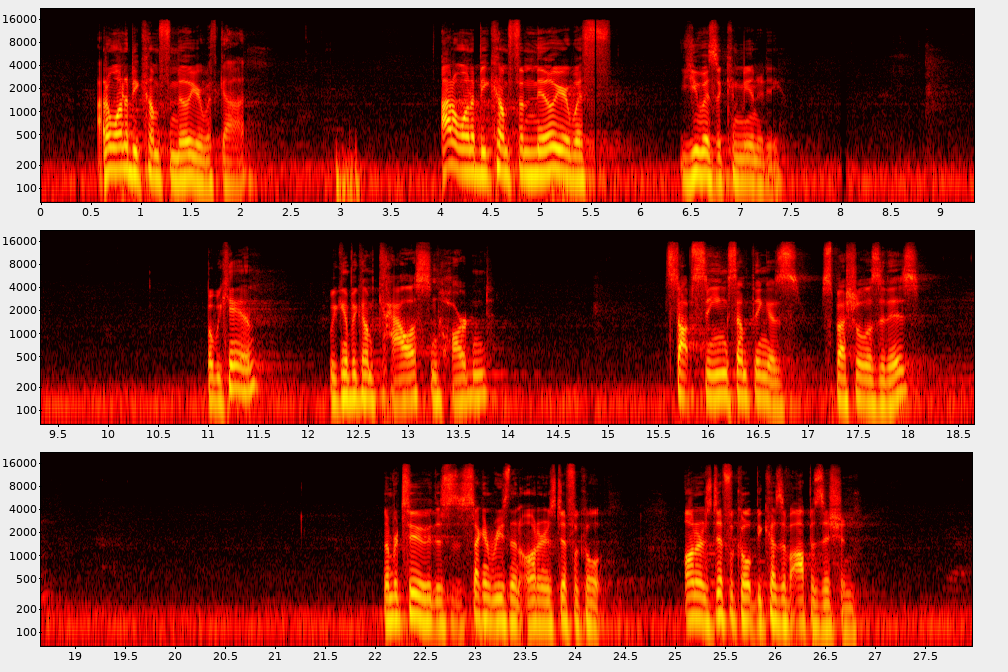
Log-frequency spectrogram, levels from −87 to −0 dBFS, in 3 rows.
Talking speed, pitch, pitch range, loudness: 115 wpm, 130 Hz, 125-140 Hz, -31 LUFS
